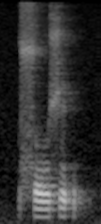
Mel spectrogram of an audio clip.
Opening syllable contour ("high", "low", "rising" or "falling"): high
